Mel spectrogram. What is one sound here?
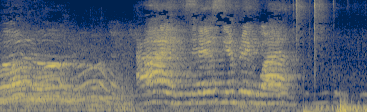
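Young girls sing together close by.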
